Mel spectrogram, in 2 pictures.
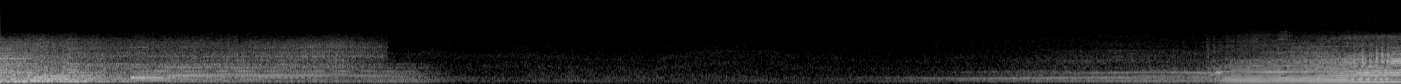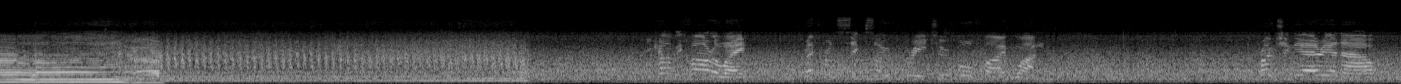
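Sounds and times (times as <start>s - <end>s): helicopter drone: 0.0s - 4.4s, 9.2s - 28.0s.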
